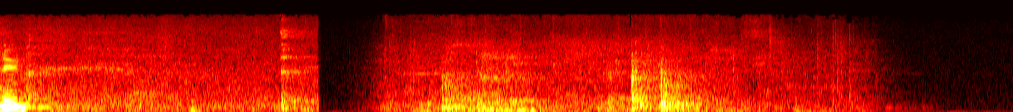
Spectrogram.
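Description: Men and women murmur quietly in a large echoing hall.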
